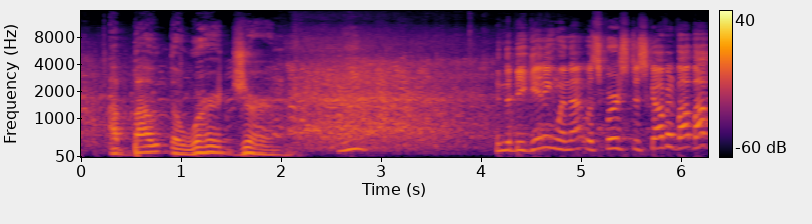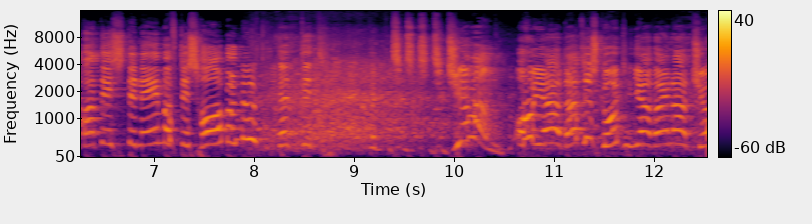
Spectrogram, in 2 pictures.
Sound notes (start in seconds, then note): 5.6 German accent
